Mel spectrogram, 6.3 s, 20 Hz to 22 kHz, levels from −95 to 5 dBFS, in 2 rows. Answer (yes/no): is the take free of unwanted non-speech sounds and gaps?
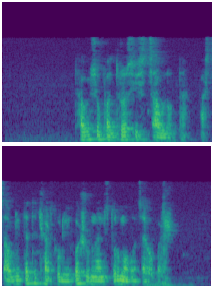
yes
